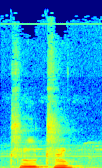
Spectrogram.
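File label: "truetrue", Nigerian Pidgin, male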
